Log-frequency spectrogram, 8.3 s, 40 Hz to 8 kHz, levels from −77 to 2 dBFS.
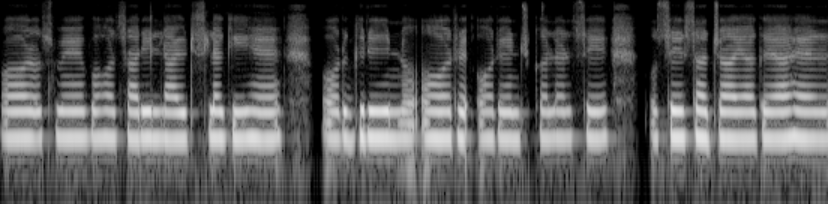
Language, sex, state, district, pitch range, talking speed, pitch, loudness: Hindi, female, Bihar, Patna, 220-225 Hz, 125 wpm, 220 Hz, -14 LUFS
